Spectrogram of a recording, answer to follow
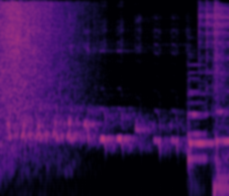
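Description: A cartoon water-splash sound effect: a burst of hiss that fades away, with a run of short blipping tones stepping down in pitch over it. Music cuts in suddenly at the very end.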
